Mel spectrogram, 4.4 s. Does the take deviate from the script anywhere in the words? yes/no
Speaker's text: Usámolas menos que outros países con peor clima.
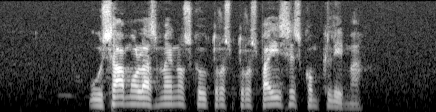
yes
